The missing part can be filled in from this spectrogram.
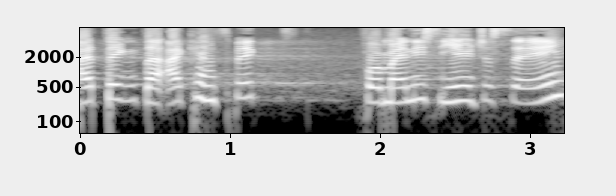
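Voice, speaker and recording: A woman with a non-native accent speaks at a high pitch and a moderate pace. Noticeable background noise is present. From outside the US. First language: not English. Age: young. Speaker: valedictorian student. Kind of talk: graduation speech.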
